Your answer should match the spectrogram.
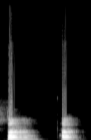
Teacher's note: त थ दांत स्पर्श कर रहा है।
